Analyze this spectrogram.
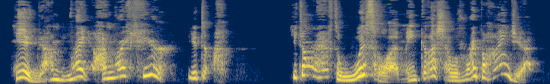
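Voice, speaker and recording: A high-pitched, put-on character voice talks at a moderate pace. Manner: annoyed, indignant.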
